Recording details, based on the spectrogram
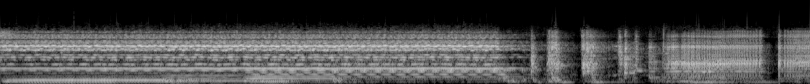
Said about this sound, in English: This is your host to welcome you in through the squeaking door.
